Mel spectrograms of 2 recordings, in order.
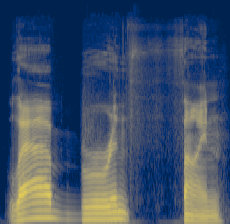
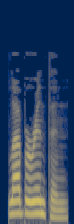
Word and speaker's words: labyrinthine: So, pronounce labyrinthine. Labyrinthine.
